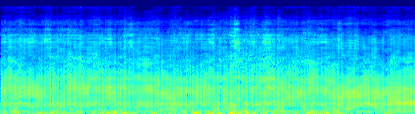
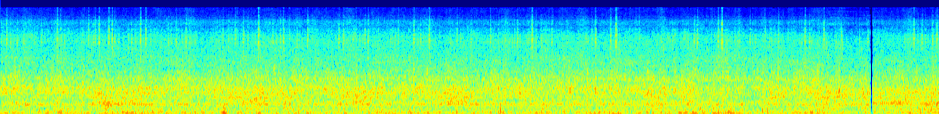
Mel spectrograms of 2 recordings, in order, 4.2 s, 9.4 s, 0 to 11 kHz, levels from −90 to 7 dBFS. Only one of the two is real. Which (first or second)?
second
